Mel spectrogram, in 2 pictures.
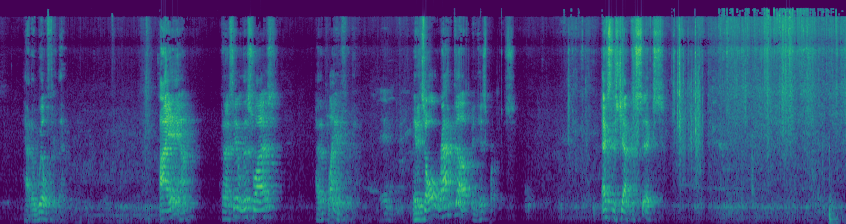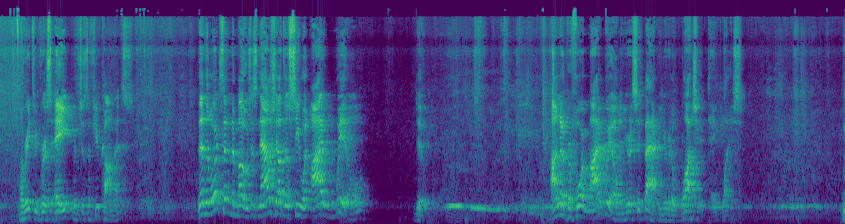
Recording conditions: large echoing room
